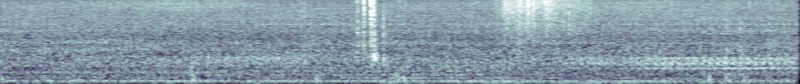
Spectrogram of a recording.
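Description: Steady low mechanical hum, like a running vehicle engine or air-conditioning unit, with a sharp click about two seconds in and a brief hiss just after.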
